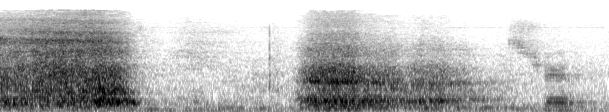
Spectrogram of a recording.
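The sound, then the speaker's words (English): Deep breaths made as a breathing demonstration: two long, loud, rushing breaths are drawn one after the other, then a shorter, softer breath follows. No other sound is present. “That's because you need air. Your body's going, breathe, fool. Breathe. Not like this. Like this.”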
